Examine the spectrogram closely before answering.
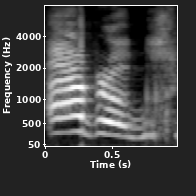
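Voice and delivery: loud call from another room. Pretend. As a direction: shout it from the next room. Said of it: "From the other room".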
